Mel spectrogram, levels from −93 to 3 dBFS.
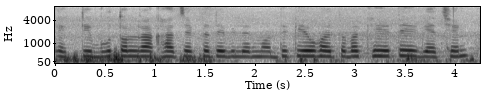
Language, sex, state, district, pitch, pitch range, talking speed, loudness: Bengali, female, Tripura, West Tripura, 260 Hz, 250-265 Hz, 170 wpm, -16 LUFS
